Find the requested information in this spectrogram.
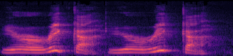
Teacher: But bossy R changes that U to Eureka, Eureka. That R is a lot stronger, and U turns into your.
